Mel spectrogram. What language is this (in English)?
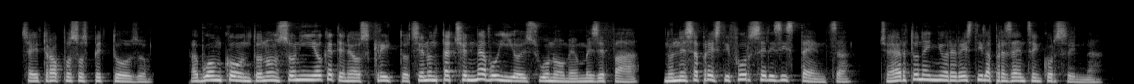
Italian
